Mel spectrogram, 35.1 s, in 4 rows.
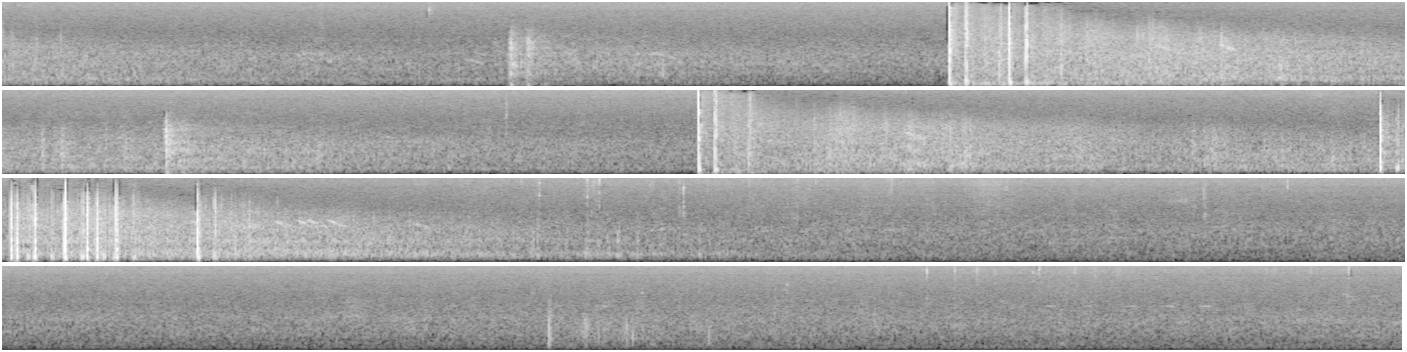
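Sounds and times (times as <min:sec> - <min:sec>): firework shells bursting: 0:05.9 - 0:10.9, 0:13.1 - 0:16.8.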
